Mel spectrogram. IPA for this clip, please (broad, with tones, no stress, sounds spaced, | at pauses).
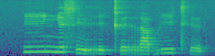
iː˦ ɲ ɪ˦ s ĩ˨ r i˨ kʼ ɪ˨ r a˨ b iː˦ tʰ ɪ˨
